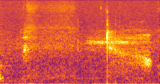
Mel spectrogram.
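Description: Near silence: faint room tone with a single soft click a little past halfway.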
